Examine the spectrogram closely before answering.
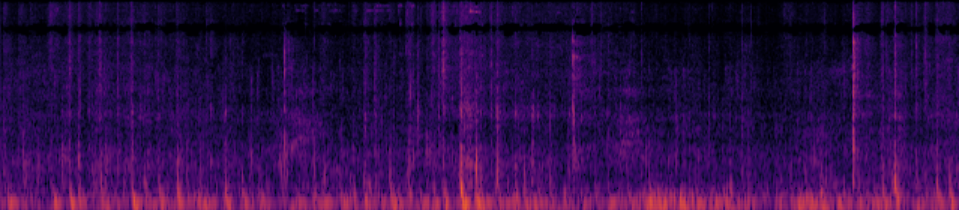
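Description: Hooves of several horses cantering past and jumping a low hay-and-brush obstacle close by: an irregular run of low thuds on soft ground, with a few sharper knocks.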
